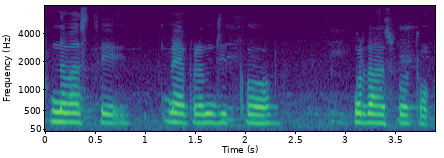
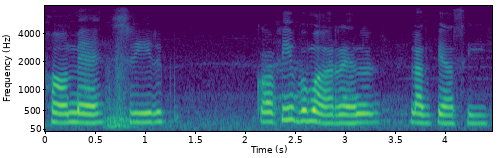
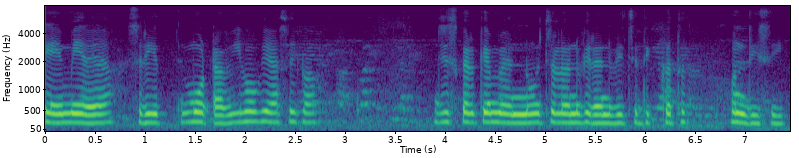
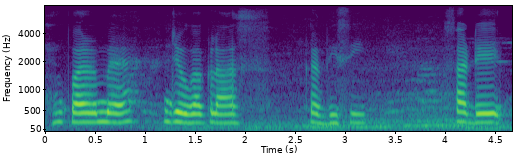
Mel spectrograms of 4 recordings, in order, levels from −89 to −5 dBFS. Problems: continuous background conversations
